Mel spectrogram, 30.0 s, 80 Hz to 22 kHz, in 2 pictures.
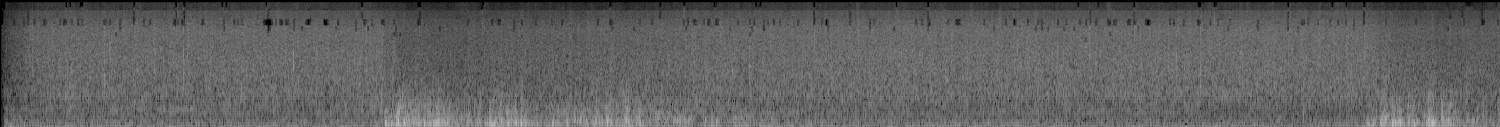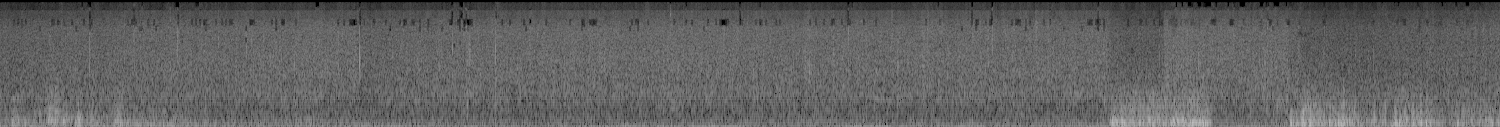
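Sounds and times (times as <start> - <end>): heavy rain hissing: 0.0 - 30.0
thunder rumbling: 3.7 - 9.9, 13.5 - 19.3, 26.1 - 30.0.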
